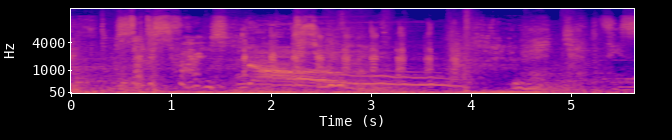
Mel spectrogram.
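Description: Clashing blows and magic spells crackle in a fierce fight.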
